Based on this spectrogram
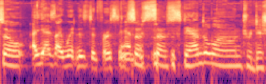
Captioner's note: laughs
